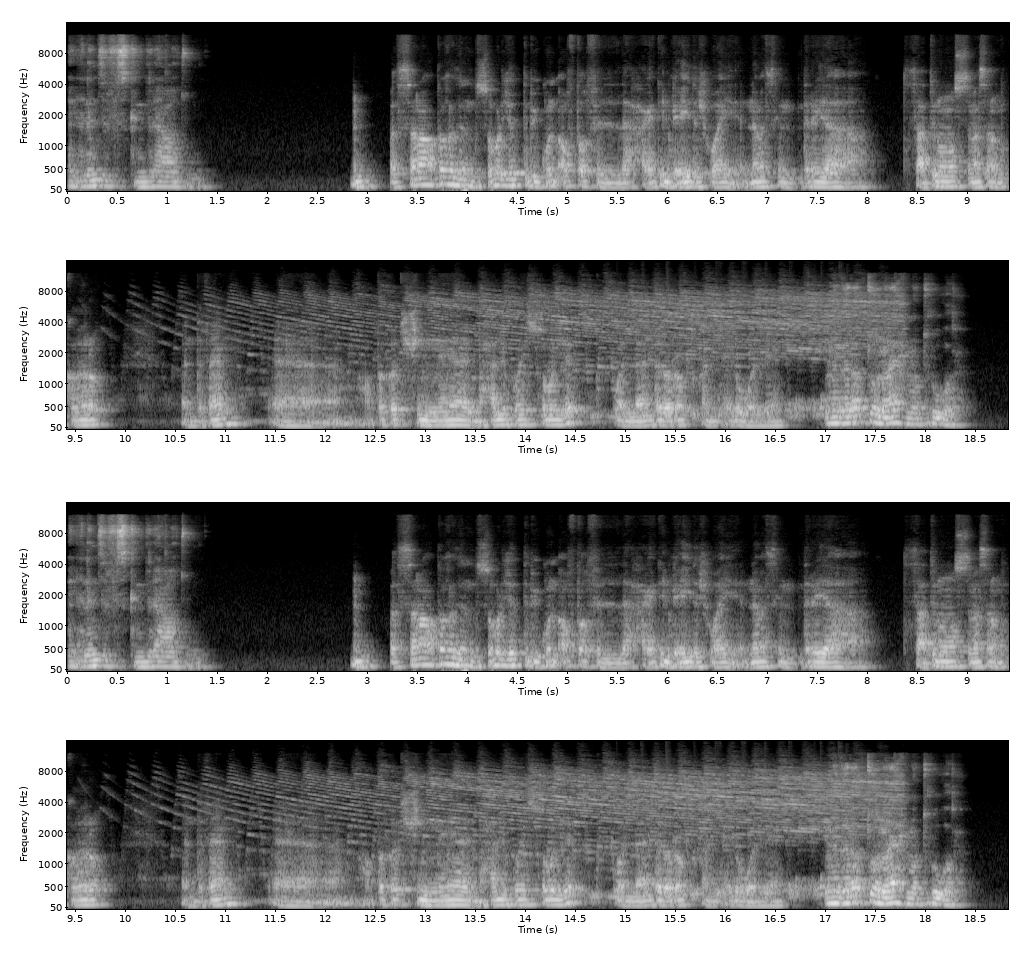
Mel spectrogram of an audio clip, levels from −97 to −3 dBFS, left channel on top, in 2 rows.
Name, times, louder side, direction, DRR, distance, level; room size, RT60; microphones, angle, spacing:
voice 1, 0.0-1.4 17.0-18.4, right 2 dB, 25° right, 0.8 m, -23 dB
voice 2, 2.8-8.0 8.4-9.8 10.6-14.6 14.9-16.6, equal, 25° left, 0.7 m, -25 dB
sound 1, 10.1-17.8, right 2 dB, 65° right, 1.2 m, -36 dB
2.6 x 2.1 x 2.3 m
head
